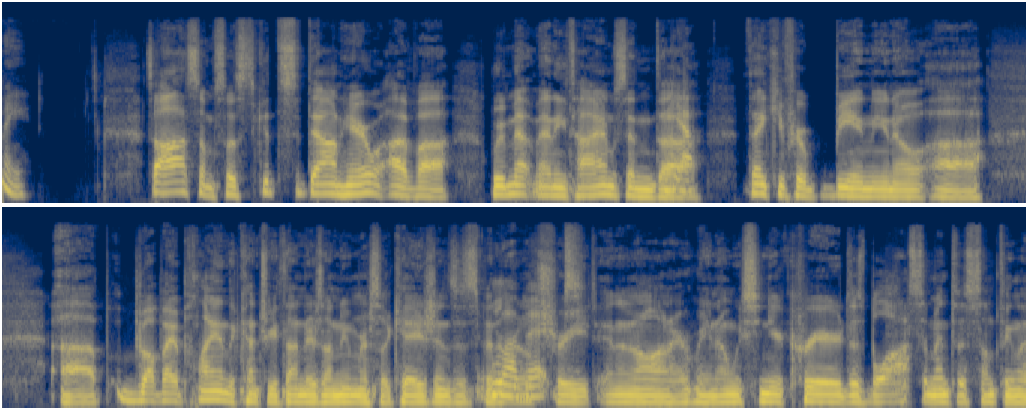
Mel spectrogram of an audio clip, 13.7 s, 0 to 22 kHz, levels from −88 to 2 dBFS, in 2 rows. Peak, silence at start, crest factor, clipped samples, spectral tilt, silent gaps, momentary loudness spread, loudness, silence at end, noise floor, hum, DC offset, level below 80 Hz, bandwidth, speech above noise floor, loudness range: -4 dBFS; 0 s; 12 dB; under 0.1%; -6 dB/octave; none; 6 LU; -17 LUFS; 0 s; -55 dBFS; none; under 0.1%; -42 dBFS; 16 kHz; 39 dB; 3 LU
